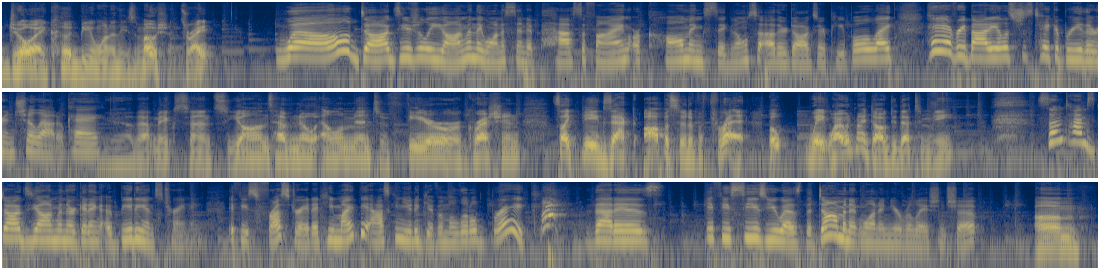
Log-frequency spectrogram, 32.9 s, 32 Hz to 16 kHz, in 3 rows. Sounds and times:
Dog: 0:27.3 - 0:27.7.

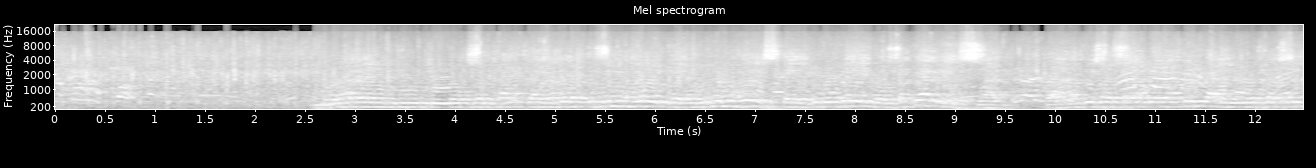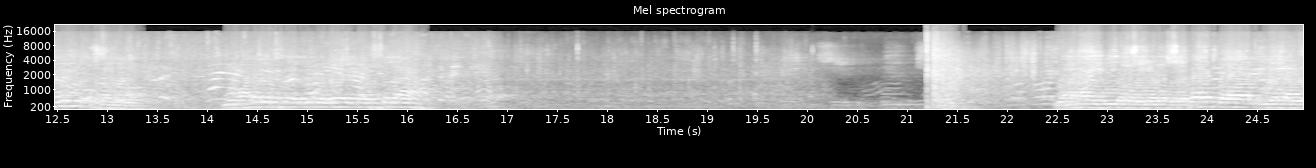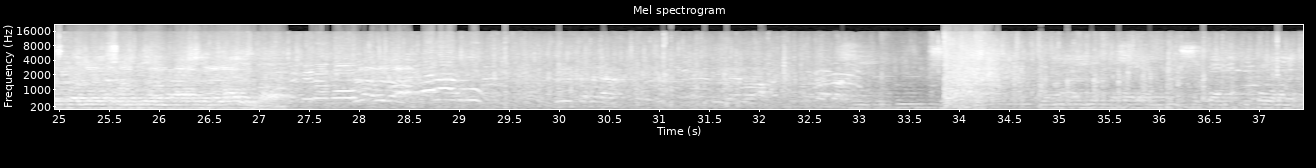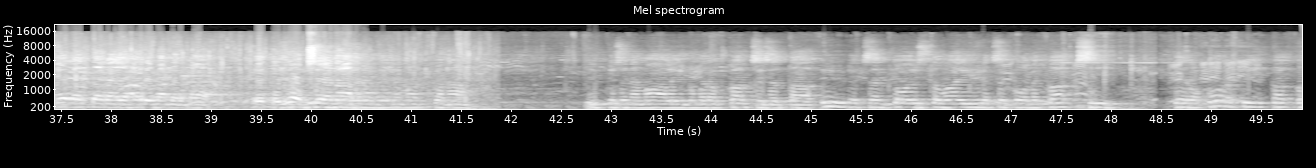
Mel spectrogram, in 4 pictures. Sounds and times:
Run: 0:00.0 - 0:20.3, 0:21.7 - 0:49.9
Outside, urban or manmade: 0:00.0 - 0:49.9.

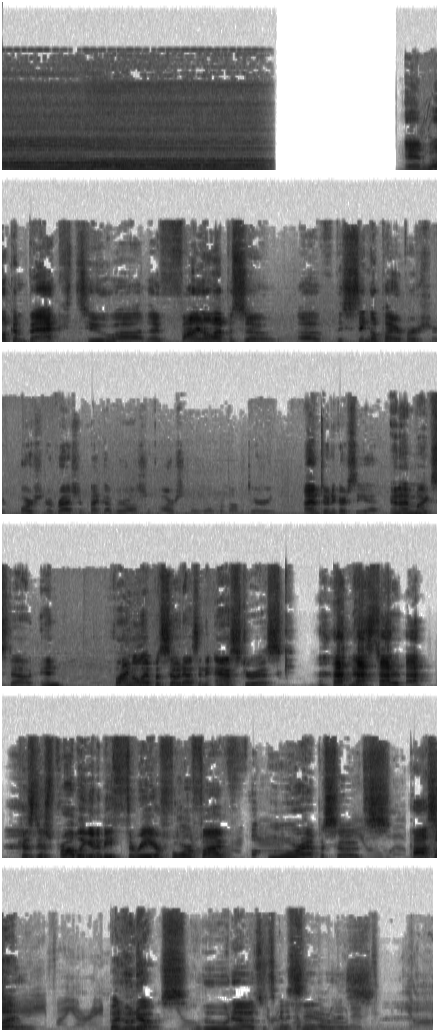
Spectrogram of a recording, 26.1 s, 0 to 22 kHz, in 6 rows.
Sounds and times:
Music: 0:00.0 - 0:02.7, 0:04.0 - 0:15.8
Speech: 0:04.0 - 0:26.0.

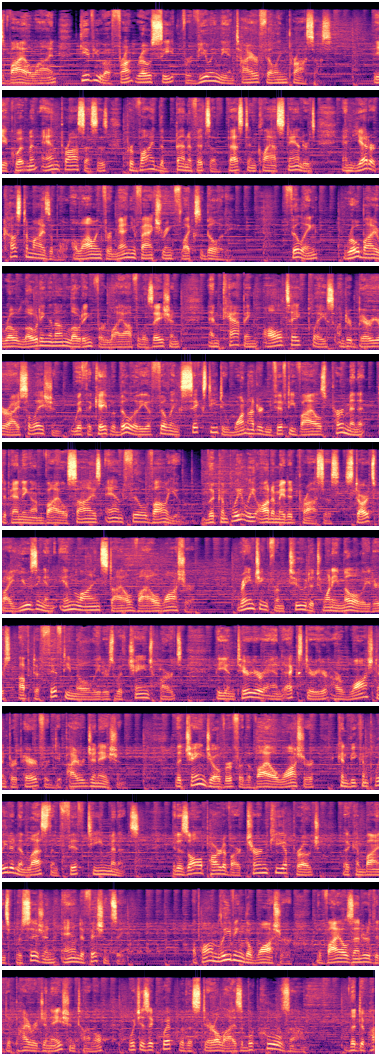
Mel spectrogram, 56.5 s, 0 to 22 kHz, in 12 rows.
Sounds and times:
Speech: 0:00.0 - 0:12.4, 0:13.0 - 0:48.7, 0:49.5 - 0:56.5
Music: 0:00.0 - 0:56.5.

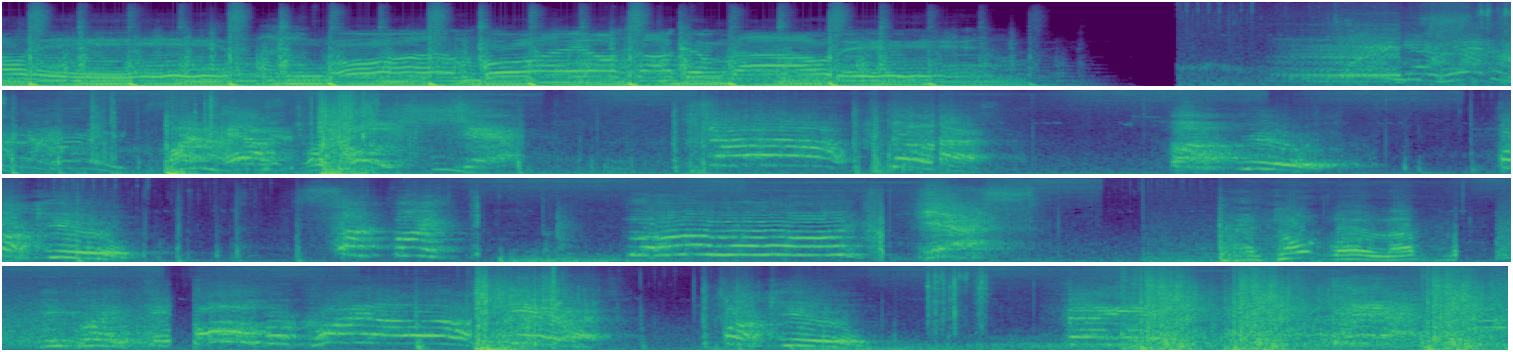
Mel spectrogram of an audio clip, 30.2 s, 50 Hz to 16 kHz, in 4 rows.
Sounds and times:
Speech: 0:15.0 - 0:15.8, 0:21.2 - 0:27.0.

